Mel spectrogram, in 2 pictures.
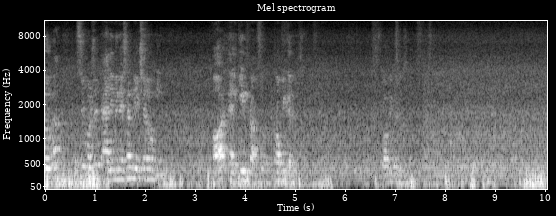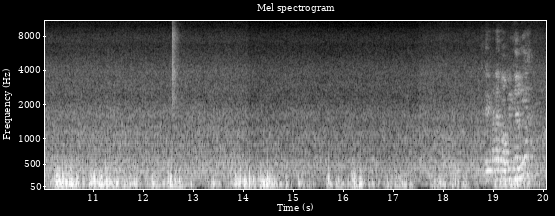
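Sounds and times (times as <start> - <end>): wind buffeting microphone: 0.0 - 20.0
short sharp click: 12.6 - 12.8.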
